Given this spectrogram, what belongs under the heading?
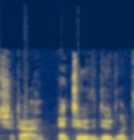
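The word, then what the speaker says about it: Šatan: was miroslav because one his last name was spelled satan but pronounced chaton and two the dude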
